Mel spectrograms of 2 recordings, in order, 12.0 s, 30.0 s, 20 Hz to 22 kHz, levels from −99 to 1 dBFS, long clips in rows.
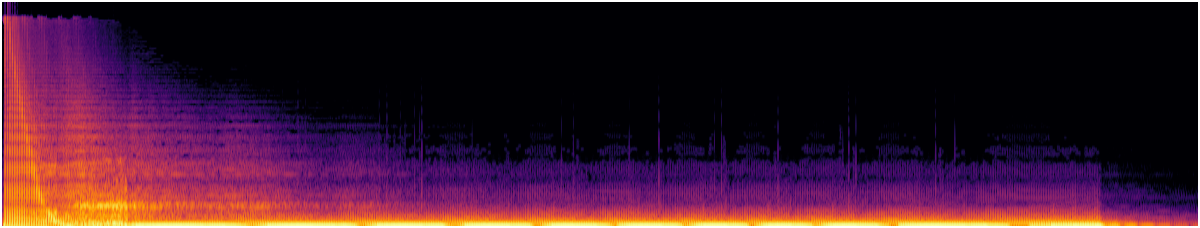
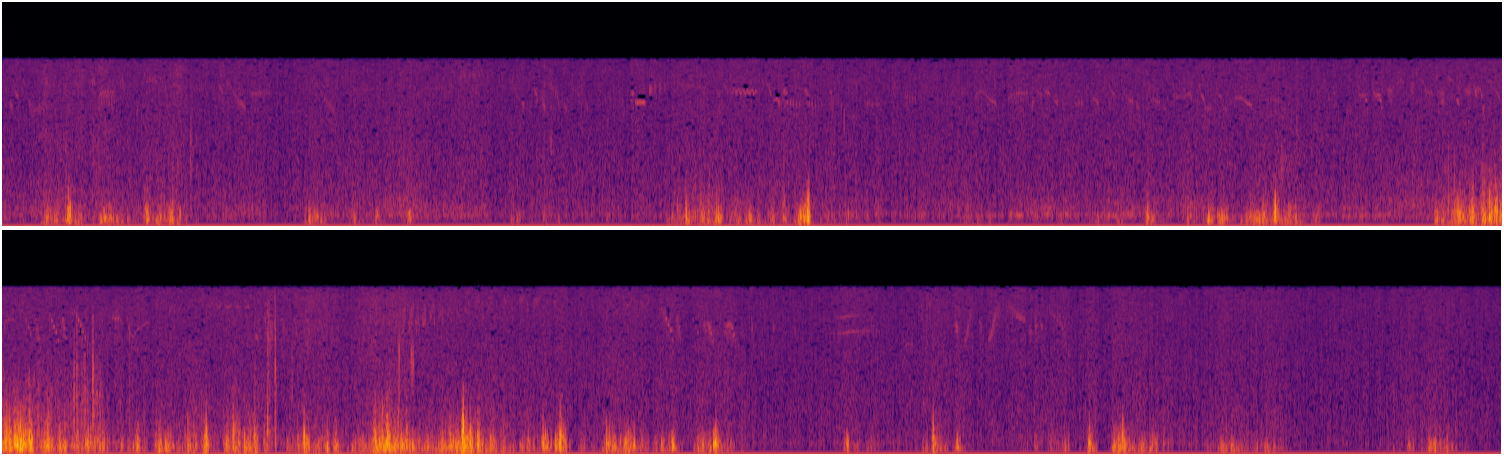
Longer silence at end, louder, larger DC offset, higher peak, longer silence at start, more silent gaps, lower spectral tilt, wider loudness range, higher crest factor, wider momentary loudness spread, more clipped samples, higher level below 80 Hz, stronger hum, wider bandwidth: first, 0.45 s vs 0 s; first, -11 LUFS vs -34 LUFS; second, under 0.1% vs 0.7%; first, 0 dBFS vs -8 dBFS; about the same, 0 s vs 0 s; neither; first, -8 dB/octave vs -6.5 dB/octave; second, 1 LU vs 15 LU; second, 6 dB vs 28 dB; second, 4 LU vs 18 LU; first, 0.2% vs under 0.1%; first, -6 dBFS vs -50 dBFS; neither; second, 3.3 kHz vs 8 kHz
